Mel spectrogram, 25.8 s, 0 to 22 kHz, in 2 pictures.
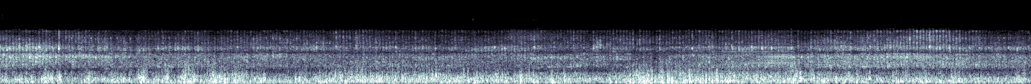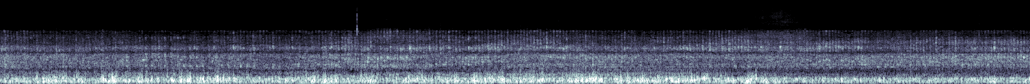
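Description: ChME3 diesel shunting locomotives, each with a six-cylinder ČKD diesel, working a loaded freight train. Their engines give a steady rumble that eases a little toward the end.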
